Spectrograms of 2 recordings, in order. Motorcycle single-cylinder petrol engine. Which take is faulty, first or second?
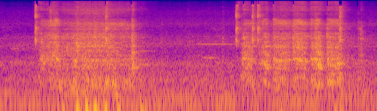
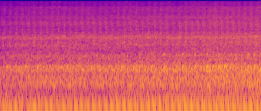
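first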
